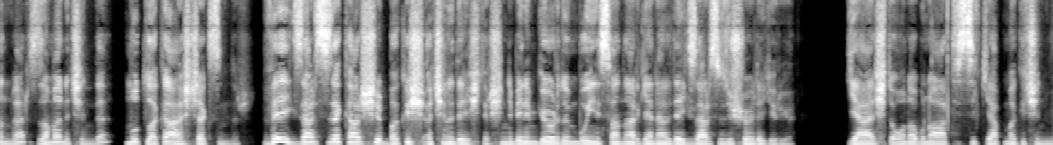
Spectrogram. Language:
Turkish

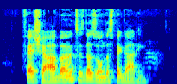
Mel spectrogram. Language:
Portuguese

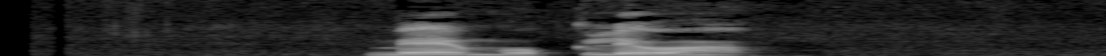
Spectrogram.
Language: Dhatki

